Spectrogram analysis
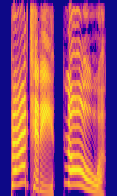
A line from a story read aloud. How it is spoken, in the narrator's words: the maid shouted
